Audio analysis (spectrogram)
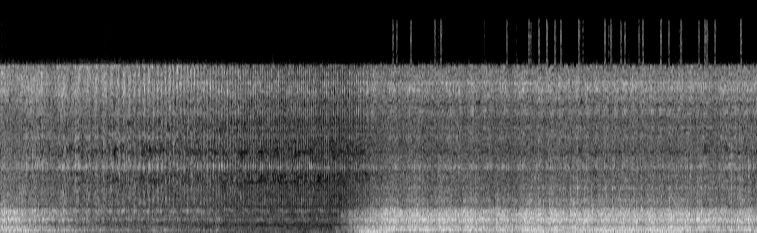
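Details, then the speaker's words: E-bike hub motor revving up: a fast, dry rattling chatter of about three to four per second. Opening the hub showed broken plastic gear teeth, with pieces scattered inside. "okay and the problem with the i mean the rattling noise or that chattering noise whatever it was from the broken tooth of the gears"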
